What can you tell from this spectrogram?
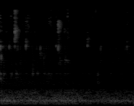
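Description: Very quiet, with faint scattered light ticks from a stylus tapping and scratching on a pen tablet as a word is handwritten, over a low steady background hum.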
